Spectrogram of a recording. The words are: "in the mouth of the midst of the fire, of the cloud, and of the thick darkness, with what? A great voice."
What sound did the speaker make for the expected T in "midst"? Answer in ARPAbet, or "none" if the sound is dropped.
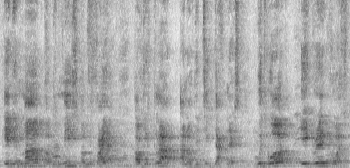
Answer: none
